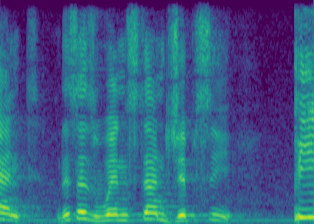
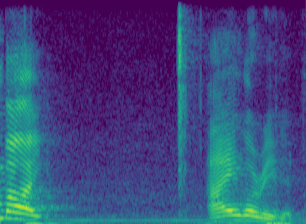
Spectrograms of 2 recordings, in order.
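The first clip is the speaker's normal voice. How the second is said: ordinary delivery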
